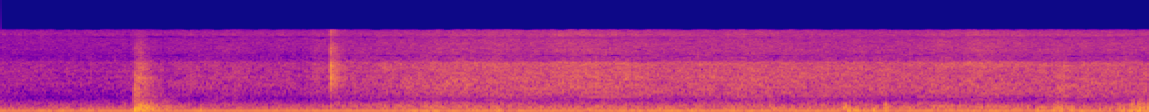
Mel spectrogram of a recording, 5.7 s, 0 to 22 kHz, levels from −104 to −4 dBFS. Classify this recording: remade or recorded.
recorded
